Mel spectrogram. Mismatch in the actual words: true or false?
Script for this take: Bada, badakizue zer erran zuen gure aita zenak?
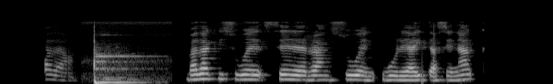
false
